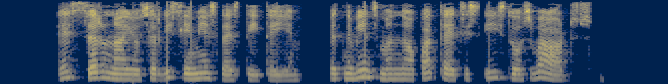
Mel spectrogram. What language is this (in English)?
Latvian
